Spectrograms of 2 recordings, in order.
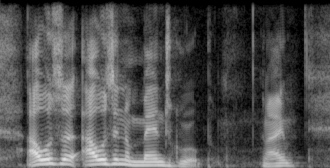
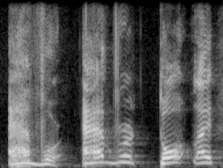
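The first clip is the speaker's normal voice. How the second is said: incredulous; 8 semitones higher, 5 dB louder than usual. Retold or imitated. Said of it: "I'm like".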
